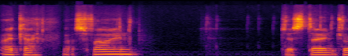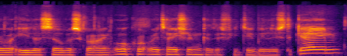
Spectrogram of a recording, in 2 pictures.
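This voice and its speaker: Thinking aloud while playing an online card game, a man mutters relaxed, self-correcting commentary on each move. He has a cold and a sore throat, and his mid-range voice is gravelly and moderately paced.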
